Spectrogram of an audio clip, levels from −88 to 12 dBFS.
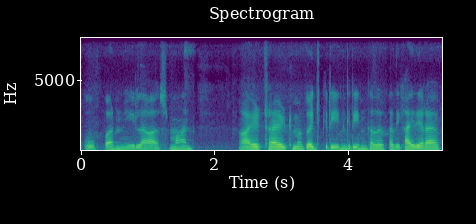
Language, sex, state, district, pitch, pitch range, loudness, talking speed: Hindi, male, Uttar Pradesh, Hamirpur, 145 Hz, 140-155 Hz, -17 LUFS, 155 wpm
